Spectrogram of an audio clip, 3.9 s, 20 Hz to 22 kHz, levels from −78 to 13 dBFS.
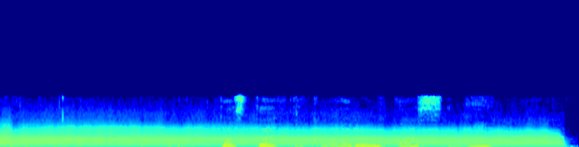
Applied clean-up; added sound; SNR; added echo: none; Trumpet; -4 dB; none.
